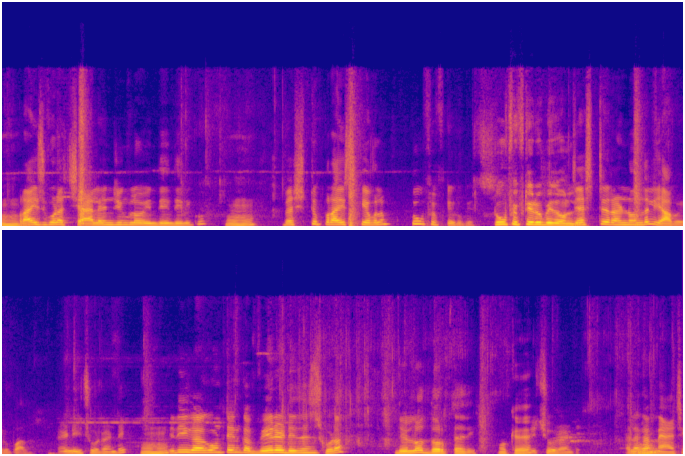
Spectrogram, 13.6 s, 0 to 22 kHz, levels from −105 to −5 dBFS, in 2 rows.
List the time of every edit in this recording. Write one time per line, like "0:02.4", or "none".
0:07.4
